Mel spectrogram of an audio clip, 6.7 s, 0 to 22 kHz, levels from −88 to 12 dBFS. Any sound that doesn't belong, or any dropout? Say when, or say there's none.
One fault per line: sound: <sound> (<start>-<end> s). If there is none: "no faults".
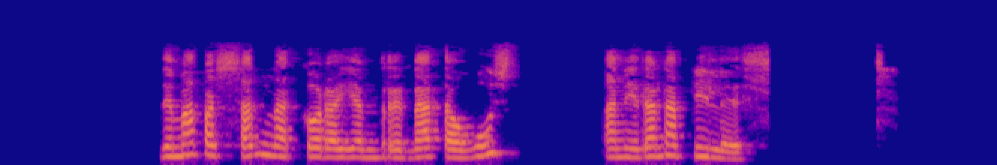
no faults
